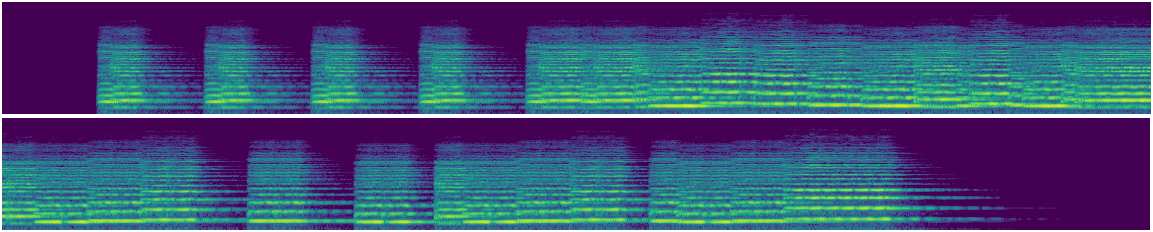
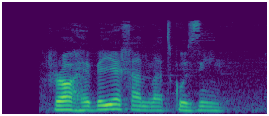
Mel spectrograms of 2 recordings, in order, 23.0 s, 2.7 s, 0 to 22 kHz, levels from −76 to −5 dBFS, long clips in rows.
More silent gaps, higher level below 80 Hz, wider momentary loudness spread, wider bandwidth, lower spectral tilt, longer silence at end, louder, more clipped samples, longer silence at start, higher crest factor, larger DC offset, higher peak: neither; first, -52 dBFS vs -68 dBFS; about the same, 12 LU vs 10 LU; about the same, 11.5 kHz vs 11.5 kHz; second, -2.5 dB/octave vs -6.5 dB/octave; first, 2.15 s vs 0.1 s; first, -15 LUFS vs -26 LUFS; neither; first, 0.95 s vs 0.45 s; second, 14 dB vs 20 dB; neither; first, -2 dBFS vs -6 dBFS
